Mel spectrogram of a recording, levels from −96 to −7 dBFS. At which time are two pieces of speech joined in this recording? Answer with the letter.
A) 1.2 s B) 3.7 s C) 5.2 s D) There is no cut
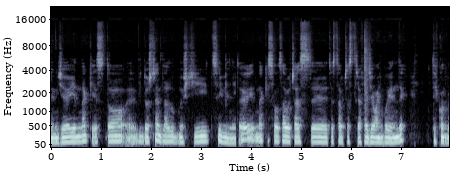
B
